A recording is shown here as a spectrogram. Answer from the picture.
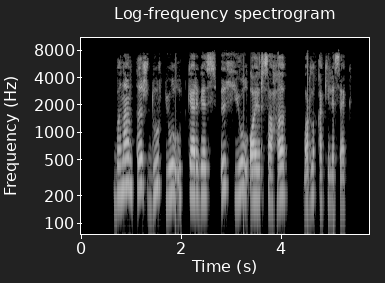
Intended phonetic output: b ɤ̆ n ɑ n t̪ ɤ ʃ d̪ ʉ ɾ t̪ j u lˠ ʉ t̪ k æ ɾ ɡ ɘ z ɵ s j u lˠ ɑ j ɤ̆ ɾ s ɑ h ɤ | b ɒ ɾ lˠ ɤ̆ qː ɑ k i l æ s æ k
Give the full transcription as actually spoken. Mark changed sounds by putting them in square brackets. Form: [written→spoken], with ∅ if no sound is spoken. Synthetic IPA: b ɤ̆ n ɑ n t̪ ɤ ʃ d̪ ʉ ɾ t̪ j u lˠ ʉ t̪ k æ ɾ ɡ ɘ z ɵ s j u lˠ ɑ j ɤ̆ ɾ s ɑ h ɤ | b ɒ ɾ lˠ ɤ̆ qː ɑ k i l æ s æ k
